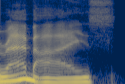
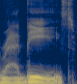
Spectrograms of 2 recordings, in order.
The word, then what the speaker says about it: rabbis: finally some of the rabbis I think it's rabis I think it's Rabbi I think it's rabes okay correct me if I'm wrong but I think it's pronounced rabes we say rabbis but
